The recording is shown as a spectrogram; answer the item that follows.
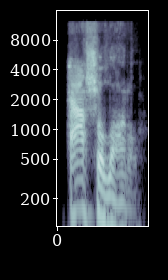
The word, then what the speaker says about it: axolotl: they will all say is uh something like ash uh lot. Yeah, sure. Lot ashelottle.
